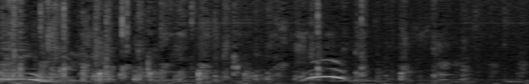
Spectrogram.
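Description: A crowd outdoors cheers and whistles.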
